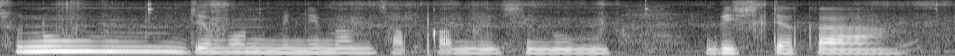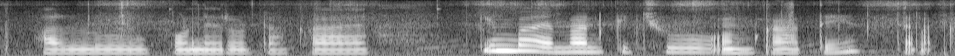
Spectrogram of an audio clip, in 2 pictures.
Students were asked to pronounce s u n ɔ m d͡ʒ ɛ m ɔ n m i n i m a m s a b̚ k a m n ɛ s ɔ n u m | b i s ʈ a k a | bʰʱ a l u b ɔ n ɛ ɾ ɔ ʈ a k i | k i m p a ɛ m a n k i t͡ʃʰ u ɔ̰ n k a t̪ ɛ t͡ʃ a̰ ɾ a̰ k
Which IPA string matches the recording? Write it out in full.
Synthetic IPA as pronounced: s u n u m d͡ʒ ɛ m ɔ n m i n i m a m s a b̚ k a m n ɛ s u n u m | b i s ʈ a k a | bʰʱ a l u p ɔ n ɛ ɾ ɔ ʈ a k a | k i m b a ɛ m a n k i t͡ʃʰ u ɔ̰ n k a t̪ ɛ t͡ʃ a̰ l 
